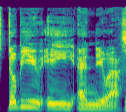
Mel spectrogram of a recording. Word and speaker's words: Wenus: So the way that that it's spelt out is W E N U S, yeah. right? – That is not how you would say that word. How would you say it? Wenus.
